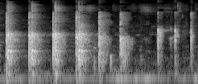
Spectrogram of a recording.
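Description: A few hands clap in a quick, even rhythm, about nine sharp claps over a couple of seconds, with a low steady hum underneath and no talking.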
